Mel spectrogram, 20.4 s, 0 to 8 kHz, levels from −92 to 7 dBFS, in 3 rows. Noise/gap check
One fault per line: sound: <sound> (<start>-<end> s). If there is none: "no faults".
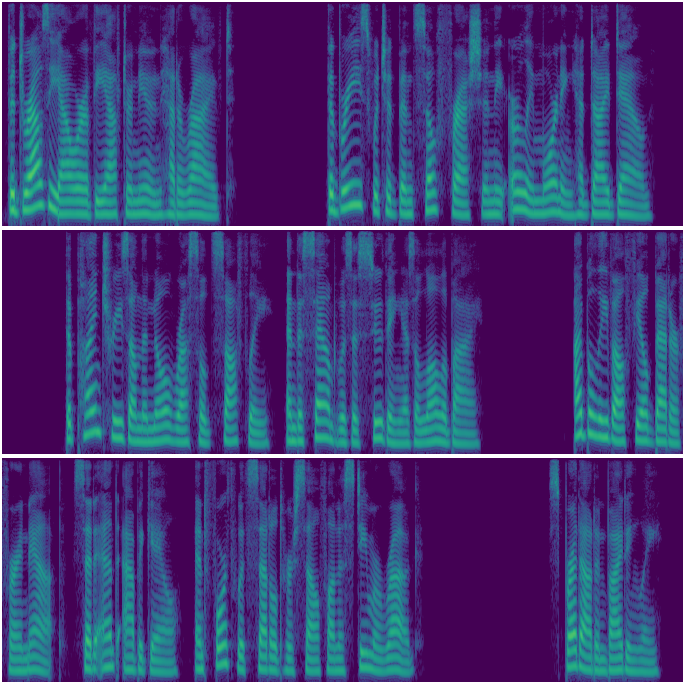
no faults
